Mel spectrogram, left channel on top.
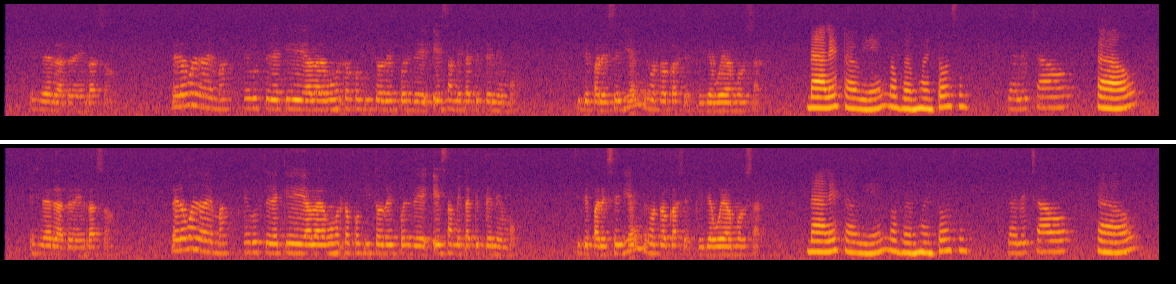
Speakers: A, on the right; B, on the left.
A: Es verdad, tenés razón. Pero bueno, Emma, me gustaría que habláramos otro poquito después de esa meta que tenemos. Si te parece bien, en otra ocasión, que ya voy a almorzar.
B: Dale, está bien, nos vemos entonces.
A: Dale, chao.
B: Chao.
